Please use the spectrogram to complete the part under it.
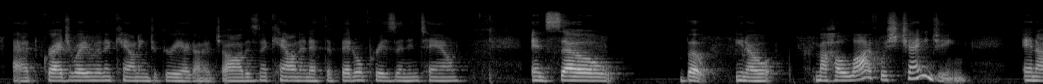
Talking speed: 170 wpm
